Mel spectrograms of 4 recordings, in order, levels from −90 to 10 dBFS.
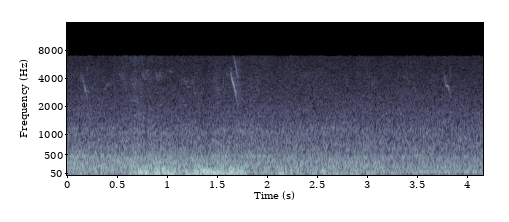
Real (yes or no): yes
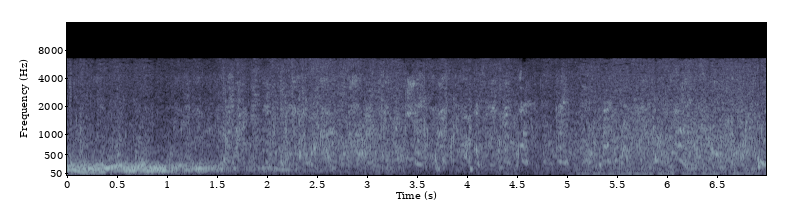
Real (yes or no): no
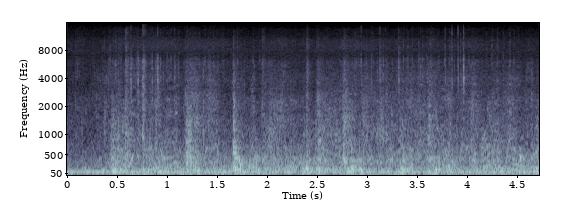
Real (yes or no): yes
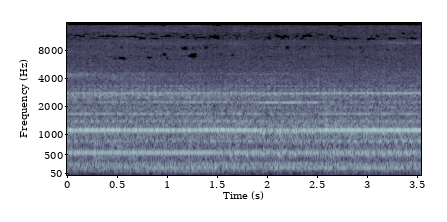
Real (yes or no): yes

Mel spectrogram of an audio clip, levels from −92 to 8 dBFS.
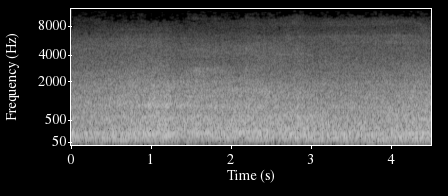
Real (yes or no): yes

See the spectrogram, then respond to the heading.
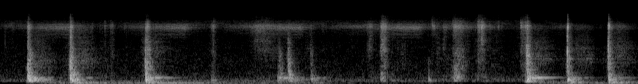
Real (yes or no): no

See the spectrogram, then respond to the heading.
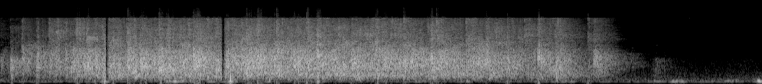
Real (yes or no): no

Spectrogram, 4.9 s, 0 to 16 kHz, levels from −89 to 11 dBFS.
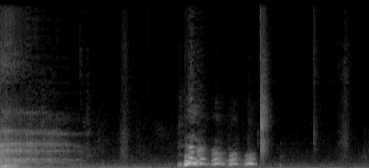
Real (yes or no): yes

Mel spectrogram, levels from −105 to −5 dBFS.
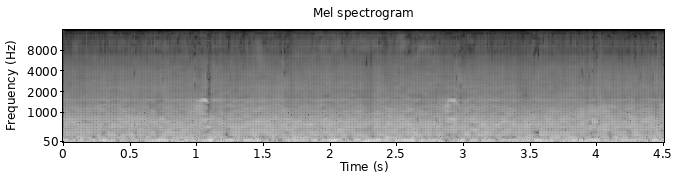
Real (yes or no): no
